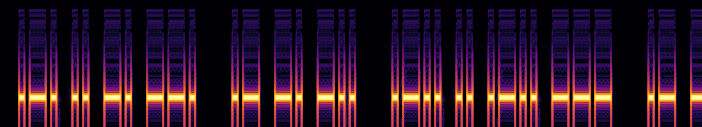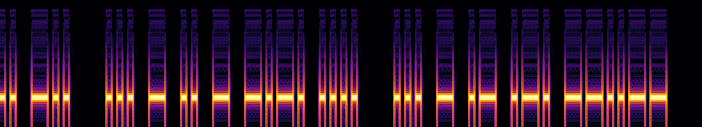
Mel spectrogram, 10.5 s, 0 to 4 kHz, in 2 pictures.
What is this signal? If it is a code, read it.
Morse code, heard as a keyed tone, about 30 wpm, 550 Hz. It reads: RING AND LILO AND STITCH STAR,
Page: news-headlines-in-morse-code-at-30-wpm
